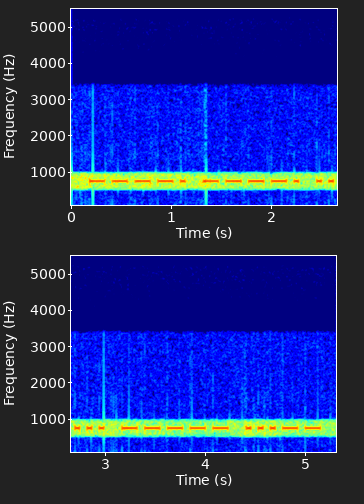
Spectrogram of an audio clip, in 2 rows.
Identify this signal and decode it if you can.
Morse code, heard as a keyed tone, about 19 wpm, 750 Hz, with radio noise. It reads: 99503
